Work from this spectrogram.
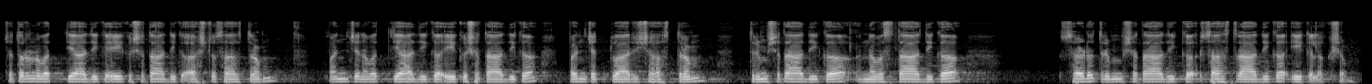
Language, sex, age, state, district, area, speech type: Sanskrit, male, 30-45, Rajasthan, Ajmer, urban, spontaneous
